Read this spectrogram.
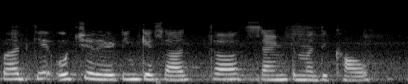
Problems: low volume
